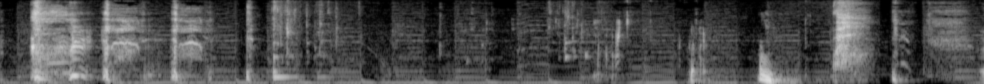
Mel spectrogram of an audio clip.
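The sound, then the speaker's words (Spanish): Harsh coughing in repeated irregular bursts from someone who choked on an arepa, with strained breaths and throat sounds between them, easing briefly before a final loud round of coughs. No one speaks. “Perdón, eh, se me había atorado una arepa.”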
